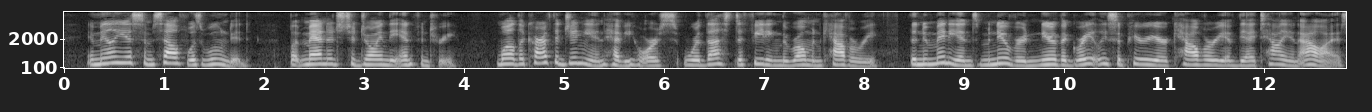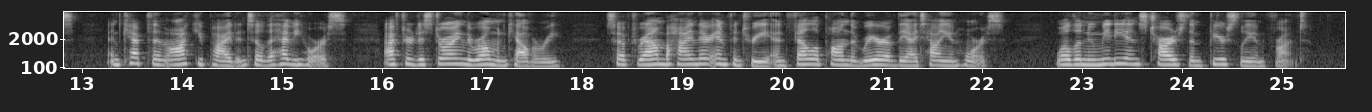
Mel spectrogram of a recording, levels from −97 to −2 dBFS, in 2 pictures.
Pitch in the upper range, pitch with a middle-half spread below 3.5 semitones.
Yes: high, 220 Hz; average, 3.0 semitones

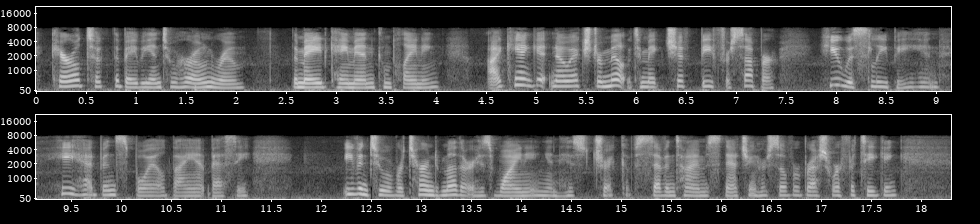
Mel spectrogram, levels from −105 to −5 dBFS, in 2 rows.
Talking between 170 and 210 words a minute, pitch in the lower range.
No: average, 180 wpm; high, 200 Hz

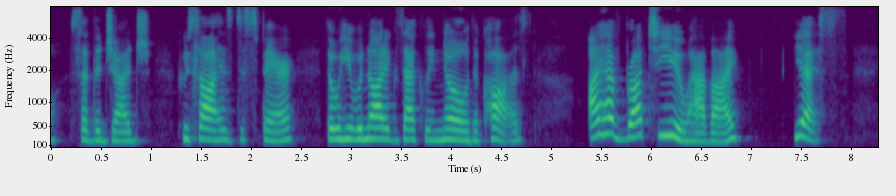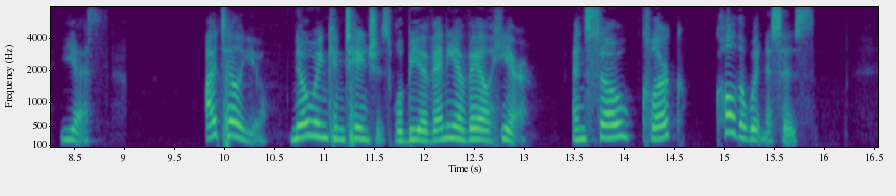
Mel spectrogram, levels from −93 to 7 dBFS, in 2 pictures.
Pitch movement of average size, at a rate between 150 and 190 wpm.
Yes: average, 3.7 semitones; average, 165 wpm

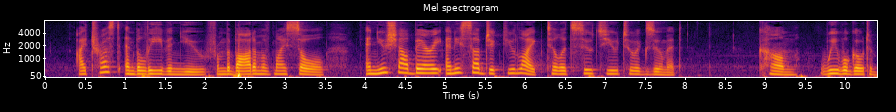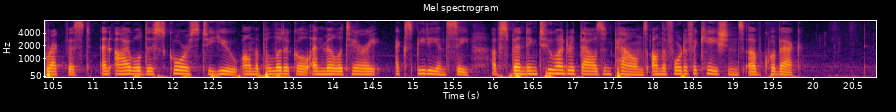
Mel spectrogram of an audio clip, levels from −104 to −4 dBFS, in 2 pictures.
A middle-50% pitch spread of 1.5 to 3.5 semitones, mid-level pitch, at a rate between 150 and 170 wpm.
Yes: average, 2.9 semitones; medium, 170 Hz; average, 155 wpm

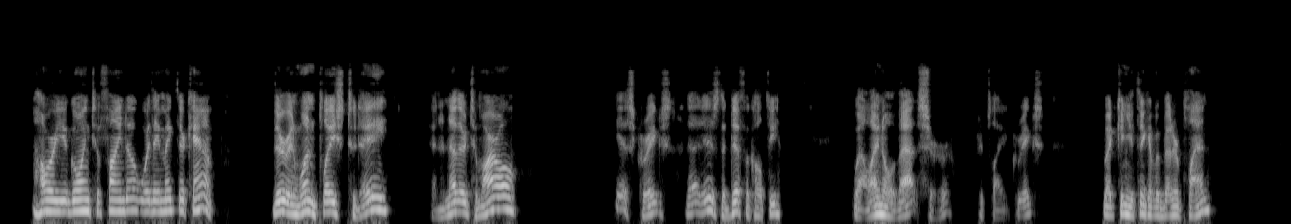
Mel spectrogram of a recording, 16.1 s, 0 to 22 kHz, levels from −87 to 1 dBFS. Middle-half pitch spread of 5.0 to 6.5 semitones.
Yes: wide, 5.4 semitones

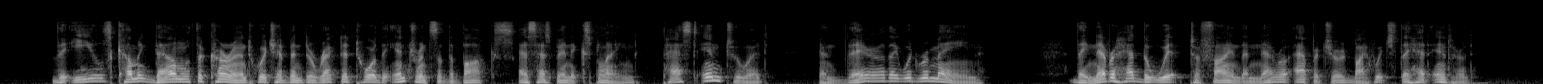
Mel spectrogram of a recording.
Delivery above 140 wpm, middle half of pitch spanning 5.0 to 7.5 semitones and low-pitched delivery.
Yes: average, 170 wpm; wide, 5.4 semitones; low, 100 Hz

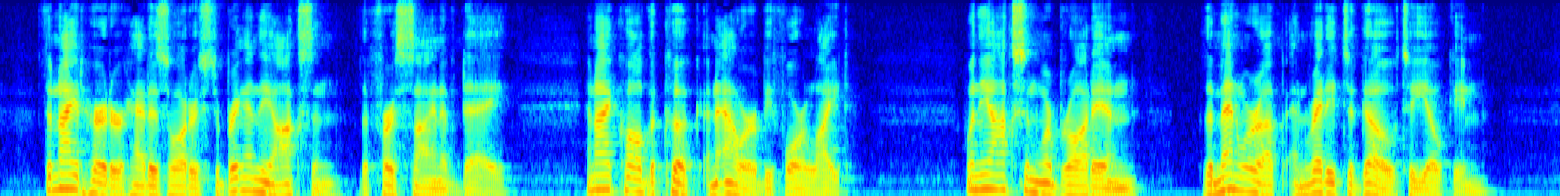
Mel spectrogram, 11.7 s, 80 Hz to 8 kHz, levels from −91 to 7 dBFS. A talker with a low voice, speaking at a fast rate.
Yes: low, 100 Hz; fast, 210 wpm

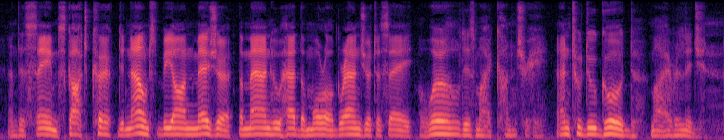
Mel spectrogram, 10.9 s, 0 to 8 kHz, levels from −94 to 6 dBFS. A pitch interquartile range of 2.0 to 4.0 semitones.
Yes: average, 3.1 semitones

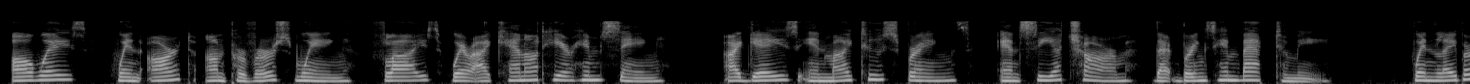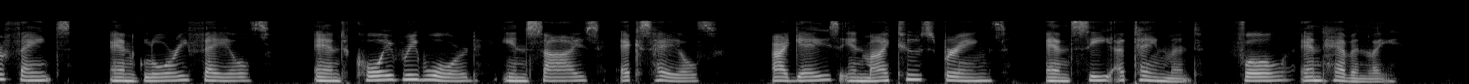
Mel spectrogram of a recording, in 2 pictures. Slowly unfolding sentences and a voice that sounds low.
No: slow, 110 wpm; medium, 175 Hz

